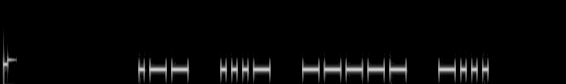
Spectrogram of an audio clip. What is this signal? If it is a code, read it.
Morse code, heard as a keyed tone, about 22 wpm, spaced as for 16 wpm, 700 Hz. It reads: WV0B
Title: USA Call Signs - 4 Characters - 2x Character Spacing - 22wpm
